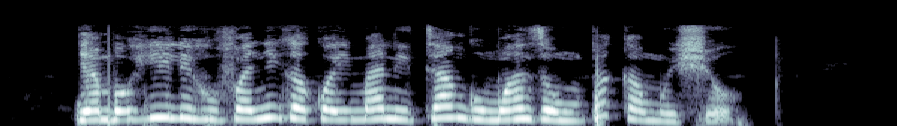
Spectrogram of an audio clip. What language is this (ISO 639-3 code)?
swa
